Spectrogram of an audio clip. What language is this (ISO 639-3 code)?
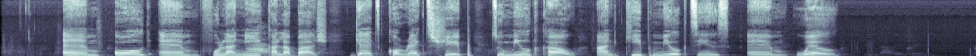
pcm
